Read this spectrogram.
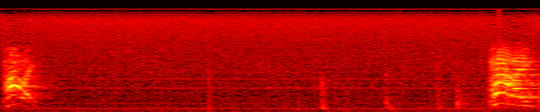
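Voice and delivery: high-pitched repeated call; yelling. Acted. Husband keeps calling his wife, yelling her name. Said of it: "Stop yelling".

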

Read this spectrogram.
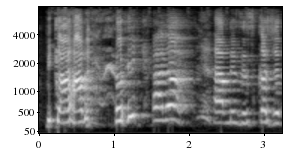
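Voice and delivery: laughing while pleading; laughing through it. Acted. Reaction host acting out a plea at the door, laughing. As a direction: break into laughter mid-plea.

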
